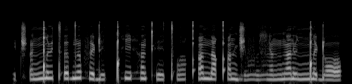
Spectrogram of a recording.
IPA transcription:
t͡ʃʼ ə̃˨ ŋ͡ǃ ʉ˦ tʼ ə˦ d̪ ə̃˦ f ɪ˨ ɖ e̤˨ ǃʰ i˦ h ɐ̃˦ kʼ e̤˨ tʼ ɔ̤˨˦ qʼ ə̃˦ n̪ e˨ qʼ ə̃˦ n d͡ʒ ə̤˨ v ə̤˨ ɮ ə̃˨ ŋ ɡ ã˦ ɾ ʉ˨ ŋ͡ǃ ɪ˦˨ ɖ ɔ˨

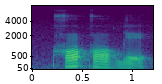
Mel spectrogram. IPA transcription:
x ɔ k ɔ ɡ͡b e

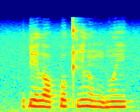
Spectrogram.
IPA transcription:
ɗ ɪ˦ l ɔ˨˦ k͡p o˦ kʼ i˦ l ũ˨ ŋ ɡʷ ĩ˦

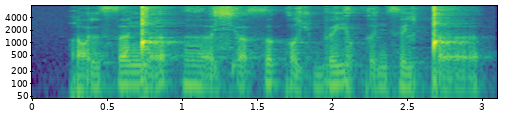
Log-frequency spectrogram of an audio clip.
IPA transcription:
ɾ ɔ̰˨ lʲ θ ə˦ ŋ͡ǃ ə̰˦ | ɦ ə̰˨˦ sʲ ɔ̰˧ θ ʊ˧ k ɔ̰˨ ç b ʏ˦ j ʊ˨ k ə̰˨ nʲ θ ʏ˨ lʲ ǃ ə̰˨

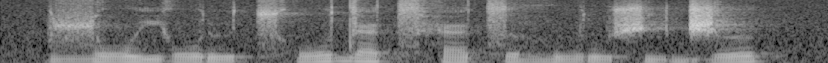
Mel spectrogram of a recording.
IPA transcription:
ɮ o j o ɾ ʉ t͡sʰ o d æ t͡sʰ æ t͡s ə ɦ u ɾ u ʃ i d͡ʒ ə

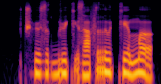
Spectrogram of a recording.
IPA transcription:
t͡ʃʰ y z ɯ ɡ͡b y kʲ ə̰ z a f r ɯ kʲ ə m ʌ

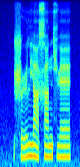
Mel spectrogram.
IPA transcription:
ʂ ɻ̩˧˥ l j ä˥˩ x a˥ n ɕ ɥ ɛ˥

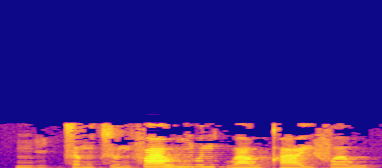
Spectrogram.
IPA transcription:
ŋ iː˨˥ k̚ s ɐ˨ ŋ t͡s ɵ˨˥ n f aː˥ w ŋ ɵ˥ n kʷ aː˨˧ w kʰ aː˨˩ j f ɐ˧ w

